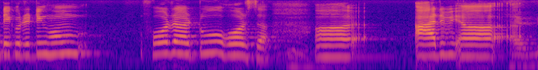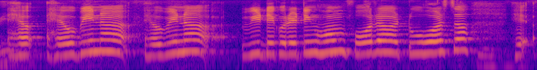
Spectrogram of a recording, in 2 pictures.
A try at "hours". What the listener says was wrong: Guys थोड़ा सा pronunciation को आपको ध्यान देना है. It's not हॉर्स, it's आवर्स. या तो ऑर्स बोलेंगे या फिर आवर्स बोलेंगे. ठीक है, इस बात का ध्यान रखना है.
